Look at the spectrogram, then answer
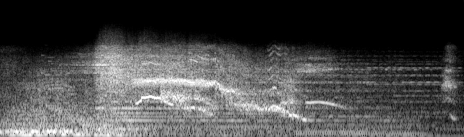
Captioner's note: screams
